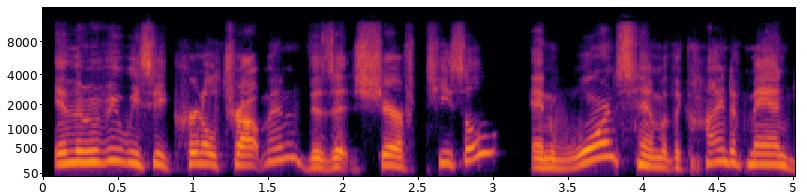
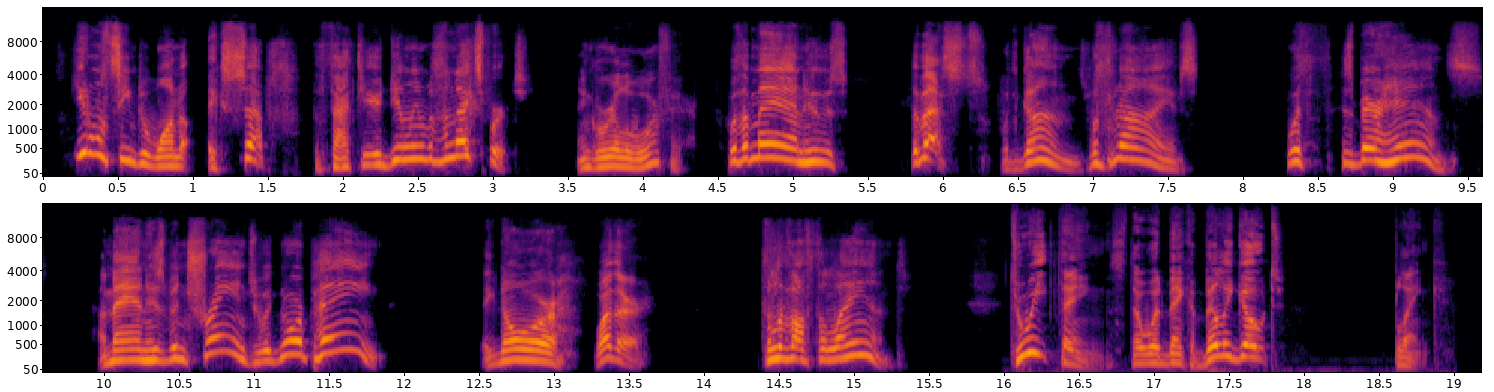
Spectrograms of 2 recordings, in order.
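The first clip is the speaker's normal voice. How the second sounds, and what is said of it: Imitates a film character's voice. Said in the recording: “my best Colonel Troutman impression ... Sorry if it sounds more like William Shatner than Troutman”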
